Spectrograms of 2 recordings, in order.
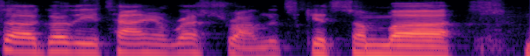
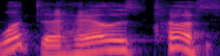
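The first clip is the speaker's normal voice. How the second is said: poorly done, bad Southern accent; 2 semitones higher than usual. Retelling explaining a deodorant to Bubba, imitating him in a bad Southern accent. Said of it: "You do the worst Southern accent".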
